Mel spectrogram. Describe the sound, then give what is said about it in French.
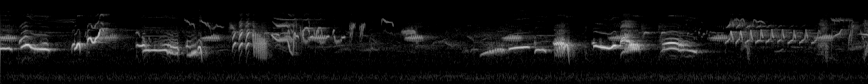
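Birds sing in a lively mixed chorus said to include a common redstart, chaffinch, blackbird, magpie and blue tit. Many high chirps, trills and whistled phrases follow in quick succession, with short pauses and no voices. “Nous avons entendu le chant du rouge-queue à front blanc, les cris d'un pinson des arbres, le chant du merle noir,”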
